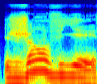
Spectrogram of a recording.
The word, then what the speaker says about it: janvier: But anyway, janvier. So that's the way to pronounce it. Janvier, A-N, en, okay? And then yé, yé, yé. Janvier.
